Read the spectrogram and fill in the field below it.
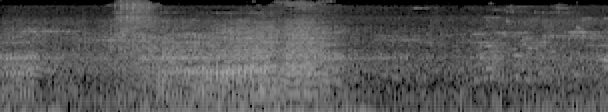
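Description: A motorcycle engine drones past close by.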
